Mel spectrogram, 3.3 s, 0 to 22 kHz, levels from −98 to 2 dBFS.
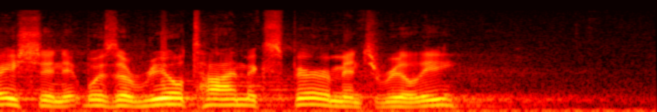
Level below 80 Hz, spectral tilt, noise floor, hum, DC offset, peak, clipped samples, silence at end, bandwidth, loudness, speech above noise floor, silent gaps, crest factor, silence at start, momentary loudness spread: -56 dBFS; -6.5 dB/octave; -53 dBFS; none; under 0.1%; -10 dBFS; under 0.1%; 0.8 s; 12.5 kHz; -26 LUFS; 28 dB; none; 16 dB; 0 s; 8 LU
